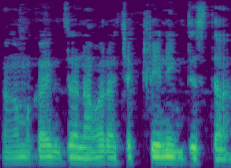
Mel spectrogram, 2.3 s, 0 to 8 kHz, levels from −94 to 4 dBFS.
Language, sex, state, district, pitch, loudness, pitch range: Konkani, male, Goa, North and South Goa, 100 Hz, -23 LUFS, 95-100 Hz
